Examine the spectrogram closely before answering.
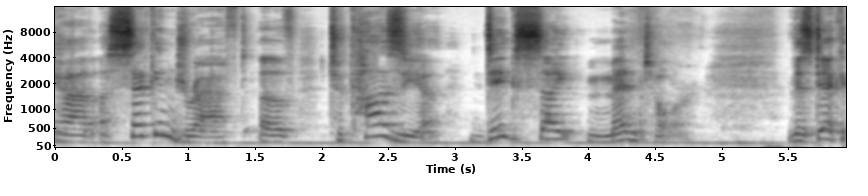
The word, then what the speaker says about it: Tocasia: at the takasia uh the name you always mispronounce which I do I used to say toscia I guess I'm missing I'm mixing the S and the C but added a couple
